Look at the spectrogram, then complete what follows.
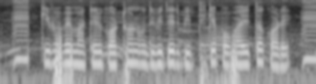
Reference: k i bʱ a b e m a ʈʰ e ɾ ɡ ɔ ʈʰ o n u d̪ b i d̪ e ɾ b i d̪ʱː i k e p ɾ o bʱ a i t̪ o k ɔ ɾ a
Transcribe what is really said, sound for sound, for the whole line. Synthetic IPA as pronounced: k i bʱ a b e m a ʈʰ e ɾ ɡ ɔ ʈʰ o n u d̪ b i d̪ e ɾ b i d̪ʱː i k e p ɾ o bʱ a i t̪ o k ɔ ɾ e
